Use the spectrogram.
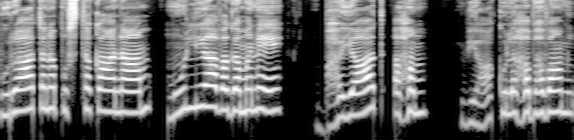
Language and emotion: Sanskrit, fearful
